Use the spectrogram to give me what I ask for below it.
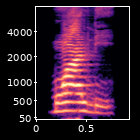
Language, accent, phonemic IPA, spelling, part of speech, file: Swahili, Kenya, /ˈmʷɑ.li/, mwali, noun, Sw-ke-mwali.flac
- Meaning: 1. maiden 2. virgin 3. bride?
